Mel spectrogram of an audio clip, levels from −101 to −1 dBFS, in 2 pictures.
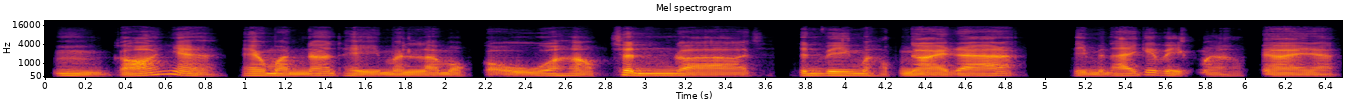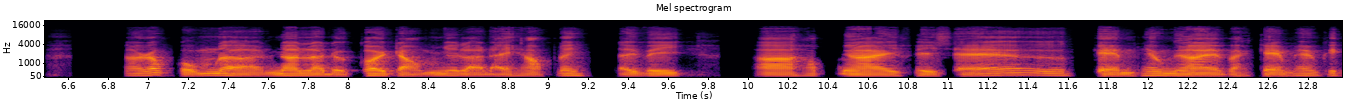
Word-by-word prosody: Ừm, 115 -7 -3
có - - +4
nha. 130 - 0
Theo 130 0 +2
mình 115 -2 +2
á 120 +2 +3
thì 110 -4 0
mình 110 +1 0
là 105 -1 +1
một 100 -1 -4
cựu 110 +4 -1
học 120 0 0
sinh 125 -5 +4
và 105 -3 +1 0.3
sinh 130 -3 0
viên 130 -1 +3
mà 120 - -1
học 105 +2 -13
nghề 105 -3 +6
ra 115 +1 +5
á, - - +3 0.2
thì 110 - -4
mình 105 -1 -4
thấy 120 +2 +2
cái 160 - -2
việc 105 -7 -1
mà 100 - -5
học 105 +2 -16
nghề 100 -2 +3
nè, 95 -2 -2 0.4
nó 125 - -3
rất 150 +2 0
cũng 105 +5 -2
n - - +3 0.3
nên 115 0 +3
là 110 -2 +1
được 95 -2 -5
coi 120 -3 +3
trọng 100 +1 -1
như 115 - -3
là 110 - -1
đại - - -4
học 100 -3 -5
đi. 125 +1 -2 0.2
Tại 100 - -3
vì, 110 0 -1 0.3
à, 105 0 +2
học 110 +2 -10
nghề 105 -2 +4
thì 100 - -2
sẽ 145 +8 0 0.4
kèm 100 -1 +1
theo 130 +3 -3
nghề 100 -5 +3
và 100 0 -6
kèm 105 -1 0
theo 120 -1 -4
cái 140 +4 -7
110 Hz, 270 wpm, -24 LUFS, 105-125 Hz, 0.4 s, nghề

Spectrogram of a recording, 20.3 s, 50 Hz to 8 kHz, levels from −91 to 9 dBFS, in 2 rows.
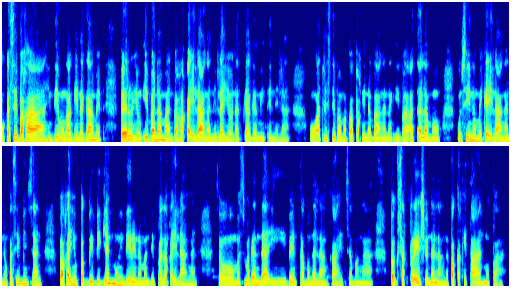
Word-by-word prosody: kasi 225 +5 +2
baka 205 -3 +7
hindi 200 0 -2
mo 190 -1 -1
nga 190 - +4
ginagamit 195 +3 +1 0.3
pero 200 +2 +7
'yong 195 -2 -1
iba 190 -1 +5
naman 200 -5 +1
baka 165 +1 +2
kailangan 165 -1 +4
nila 170 +6 -1
'yon 195 -4 -3
at - - -8
gagamitin 145 0 -3
nila. 175 -1 -10 0.4
Oh, 180 +1 0
at 255 - -2
least 205 -3 -5
'di - - +2
ba 175 -1 -2
mapapakinabangan 160 -2 -2
ng - - -7
iba 145 -3 -2
at 150 - 0
alam 180 0 +3
mo 155 -1 -2 0.4
kung 180 - -2
sinong 195 -1 0
may 180 - -1
kailangan 155 -1 +1
no'n. 165 - -6
Kasi 180 +6 -2
minsan 195 -5 -2 0.3
baka 180 +1 +6
'yong 185 -2 -2
pagbibigyan 175 +6 0
mo 215 -6 +1
hindi 175 -3 -3
rin 155 0 0
naman 155 -1 -3
din 155 - -4
pala 150 -2 -1
kailangan 180 +3 -5 0.3
so, 170 - -1
mas 175 0 -4
maganda 170 -3 +1
ibenta 155 0 -3
mo 175 +3 -5
na 200 - -1
lang 165 -4 -3
kahit 160 -2 -5
sa - - -8
mga 150 -2 -5 0.4
bagsak 165 +2 +1
presyo 155 -1 +2
nalang. 155 0 -1
Napagkakitaan 165 -6 0
mo 140 0 -4
pa. 155 - -10
170 Hz, 180 wpm, -24 LUFS, 155-190 Hz, 0.4 s, baka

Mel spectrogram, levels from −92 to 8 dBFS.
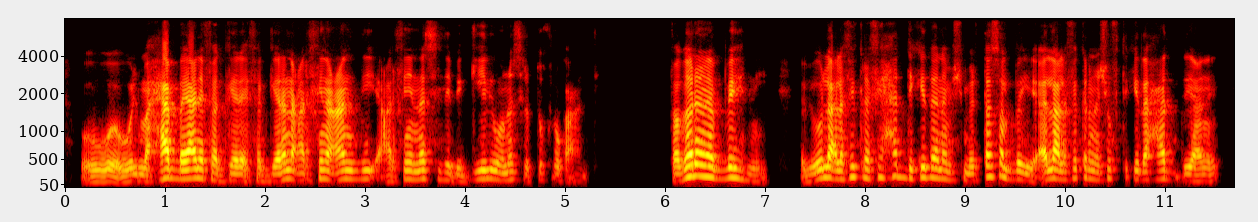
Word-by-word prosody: و - - -13
و 105 0 -2
والمحبة 145 +8 +4
يعني 160 +1 +8
فالجر 130 -4 -3
فالجيران 120 +5 0
عارفين 130 +5 -3
عندي 150 +1 +1
عارفين 150 - -6
الناس 155 +1 -4
اللي 140 - -11
بتيجي 145 +7 -7
لي 155 - -4
والناس 140 -1 -5
اللي - - -16
بتُخرُج - - -16
عندي - - -15 0.7
فجَاري 195 +9 +6
نبّهني 155 -9 -3 0.3
فبيقول 165 - -3
لي: - - +6
"على 150 -1 +2
فكرة 185 -2 -5
في 175 +3 -9
حد 185 -3 -6
كده 175 +2 -2
أنا 155 -2 -2
مش 135 -1 -13
مر" 125 - -6
اتصَل 195 - -2
بيّا 145 -4 -5
قال - - +3
لي: 165 - +4
"على 145 -3 +3
فكرة 165 +1 -9
أنا 140 - -7
شُفت 160 +4 -14
كده 145 -2 -4
حد 155 -3 -6
يعني 115 -1 -4
150 Hz, 205 wpm, -23 LUFS, 130-165 Hz, 0.7 s, يعني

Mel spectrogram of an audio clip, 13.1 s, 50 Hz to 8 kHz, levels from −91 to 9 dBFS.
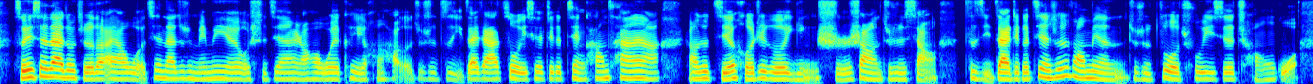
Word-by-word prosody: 所 205 - +8
以 225 - +9
现 240 +2 +4
在 230 -2 +10
就 210 0 +2
觉 180 -3 +1
得， 180 - +4
哎 - - +2
呀， 180 -1 +1
我 175 -1 -3
现 210 -1 -5
在 190 -1 0
就 195 - -7
是 195 - -5
明 180 0 -5
明 190 +1 -3
也 185 -2 -2
有 175 -1 -3
时 170 0 -10
间， 180 +1 -4
然 170 0 -4
后 180 0 -3
我 175 +1 -2
也 - - 0
可 180 - -12
以 175 -3 -3
很 175 - -13
好 170 - -7
地 - - -10
就 185 - -15
是 180 0 -12
自 175 +1 -11
己 165 - -11
在 180 - +2
家 180 -1 +3
做 185 +1 0
一 175 - -1
些 185 +1 -4
这 185 - -6
个 180 - -3
健 180 0 -4
康 195 +2 -4
餐 200 -1 +2
呀， 185 -2 0 0.3
然 - - 0
后 - - +1
就 195 - +3
结 185 0 +2
合 180 -4 0
这 200 +3 0
个 175 -1 +2
饮 170 +5 -6
食 160 -5 -3
上， 175 -2 +1
就 180 - -9
是 170 -1 -4
想 210 +4 -3 0.3
自 200 - -4
己 175 - -6
在 180 -2 +8
这 180 +1 -2
个 180 - -1
健 215 +4 +1
身 240 +5 0
方 210 -5 +3
面 190 0 -2
就 185 - -12
是 170 -2 -7
做 180 +2 +1
出 180 +2 -6
一 180 -1 -3
些 175 0 -2
成 165 -2 -11
果。 - - -5
180 Hz, 340 characters per minute, -24 LUFS, 175-195 Hz, 0.3 s, 在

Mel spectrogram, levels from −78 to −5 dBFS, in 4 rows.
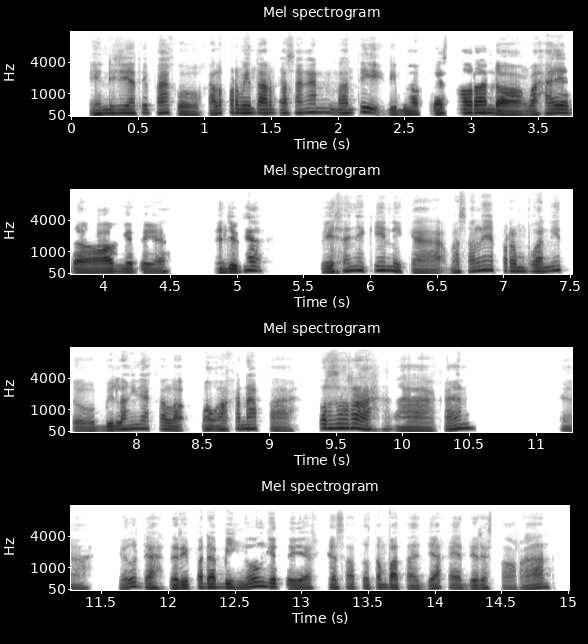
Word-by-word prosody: Inisiatif 150 +4 +1
aku. 145 - -1
Kalau 135 +6 -1
permintaan 165 -2 +3
pasangan 160 +5 0
nanti 155 +1 0
dibawa 125 -1 0
ke 135 - +1
restoran 160 +3 +5
dong, 110 -3 +5
bahaya 155 +5 +4
dong, 120 0 +3
gitu 120 -2 -1
ya. - - -1 0.4
Dan 125 - 0
juga 170 +7 +2 0.4
biasanya 165 +8 0
gini, 175 -3 -1
Kak, 105 0 -4
masalahnya 155 +11 -1
perempuan 150 -5 -1
itu 110 - -5
bilangnya 150 +7 0
kalau 135 -4 0
mau 135 +1 -1
akan 165 +5 0
apa, 110 -7 -7
"Terserah!" 185 -5 +3 0.2
Ah, 110 -1 0
kan! 165 - 0 0.7
E 125 - -8
ah. 110 -1 -6 0.2
Ya 160 - 0
udah, 120 -10 -1
daripada 135 +4 +2
bingung, 140 +4 +2
gitu 150 -8 0
ya. 115 +2 +1
Ke 120 - -2
satu 130 +1 -5
tempat 120 -4 -2
aja 125 +6 -2
kayak 120 -4 -4
di 110 0 -3
restoran, 110 +4 -4
135 Hz, 180 wpm, -22 LUFS, 120-160 Hz, 0.7 s, restoran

